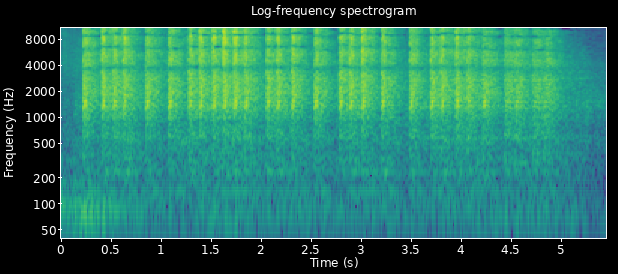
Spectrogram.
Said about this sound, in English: Gunfire on the porch. Frightening, isn't it? What would you do?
